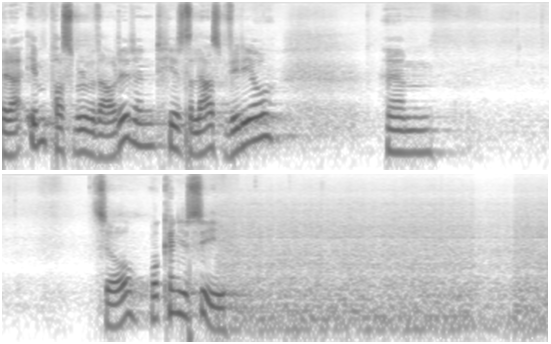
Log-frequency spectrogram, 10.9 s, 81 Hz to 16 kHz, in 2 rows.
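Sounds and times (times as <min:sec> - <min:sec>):
speech: 0:00.0 - 0:03.0, 0:03.8 - 0:04.4, 0:06.4 - 0:08.2
aircraft engine and airflow roar during a fully automatic Category 3 landing: 0:07.9 - 0:10.9.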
